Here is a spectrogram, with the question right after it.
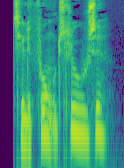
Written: telefonsluse

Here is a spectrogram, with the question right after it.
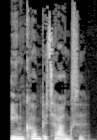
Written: inkompetence

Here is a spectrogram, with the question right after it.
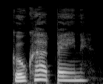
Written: gokartbane

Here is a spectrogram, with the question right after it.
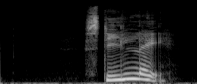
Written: stillag

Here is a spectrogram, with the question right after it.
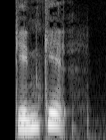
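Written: gengælds

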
